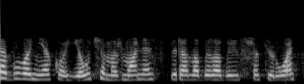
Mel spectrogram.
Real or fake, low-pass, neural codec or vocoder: fake; 3.6 kHz; vocoder, 44.1 kHz, 128 mel bands, Pupu-Vocoder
